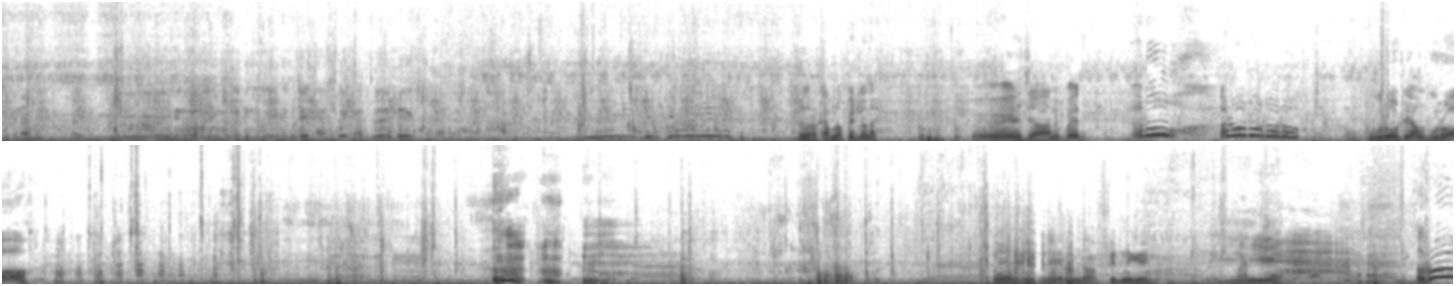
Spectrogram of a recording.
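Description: Small waves lap against a boat.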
